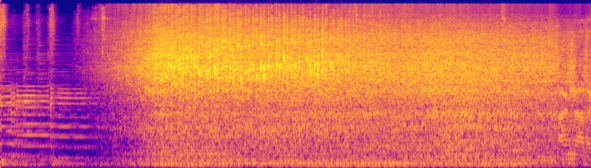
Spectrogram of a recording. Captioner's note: motorcycle passing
